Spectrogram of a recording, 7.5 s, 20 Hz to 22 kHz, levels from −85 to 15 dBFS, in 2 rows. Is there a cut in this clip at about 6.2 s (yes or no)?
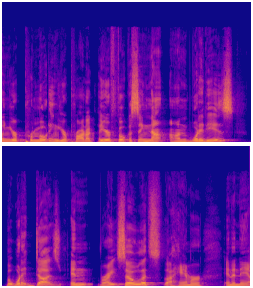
yes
